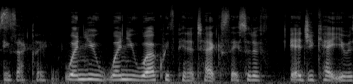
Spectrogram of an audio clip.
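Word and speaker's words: Piñatex: I'm going to say it wrong, Pinatex? – Yeah, perfect.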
